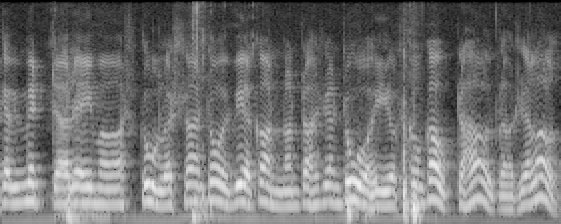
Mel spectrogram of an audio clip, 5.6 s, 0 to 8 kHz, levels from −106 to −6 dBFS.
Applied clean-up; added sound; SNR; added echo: none; Drawer open or close; 10 dB; none.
